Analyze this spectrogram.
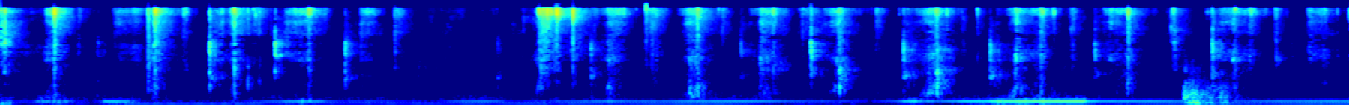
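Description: Mora carving knife whittling wood off the side of an axe handle: a quick, uneven run of short slicing cuts, a couple or more a second, with a brief pause about three seconds in.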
